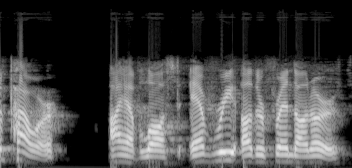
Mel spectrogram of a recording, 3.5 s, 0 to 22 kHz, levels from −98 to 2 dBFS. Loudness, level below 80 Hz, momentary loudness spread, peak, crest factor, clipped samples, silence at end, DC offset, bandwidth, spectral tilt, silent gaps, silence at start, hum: -14 LUFS; -62 dBFS; 5 LU; -2 dBFS; 14 dB; under 0.1%; 0.15 s; under 0.1%; 5.6 kHz; -5 dB/octave; none; 0 s; none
